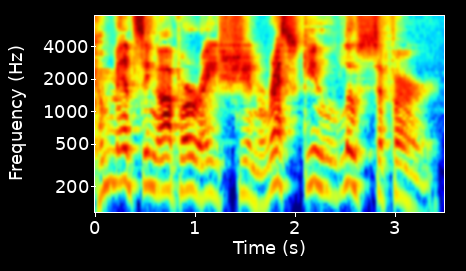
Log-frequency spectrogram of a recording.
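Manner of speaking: eager call-out. Retelling a scene where the character announces the mission: imitating a character shouting. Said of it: "he's shouting".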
